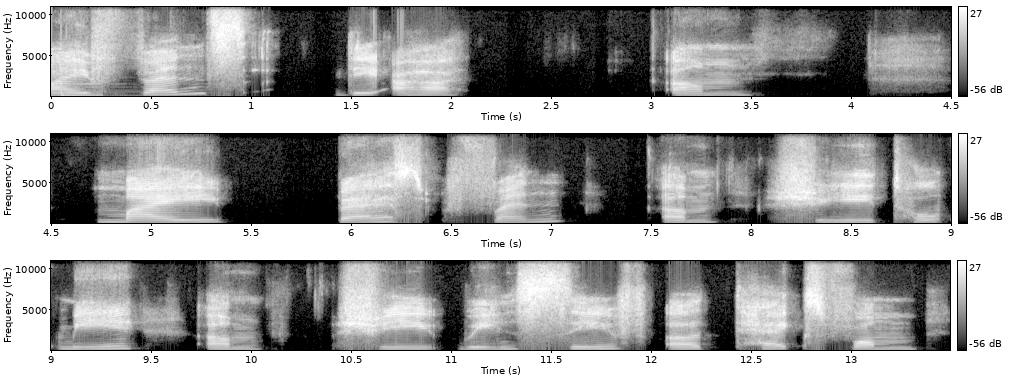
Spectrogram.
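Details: Younger adult woman with aphasia after a stroke; aphasia.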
